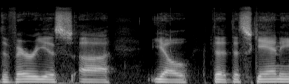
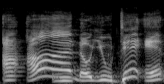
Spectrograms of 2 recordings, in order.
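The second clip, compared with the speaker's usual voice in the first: mock sassy, very high, very slow, drawn out; 9 semitones higher than usual. Asking if a friend snapped her fingers at the driver: imitating sassy finger-snapping. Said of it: "snapping her fingers".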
